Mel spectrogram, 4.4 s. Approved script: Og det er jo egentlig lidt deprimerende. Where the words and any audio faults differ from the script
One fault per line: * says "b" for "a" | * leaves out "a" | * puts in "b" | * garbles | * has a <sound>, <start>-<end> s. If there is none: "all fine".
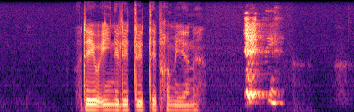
* puts in "lidt"
* has a laugh, 3.0-3.6 s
